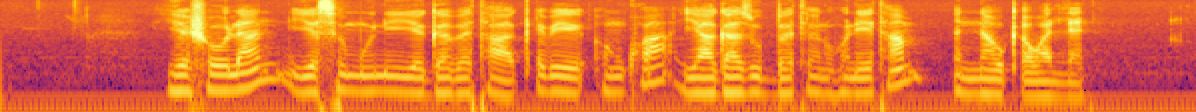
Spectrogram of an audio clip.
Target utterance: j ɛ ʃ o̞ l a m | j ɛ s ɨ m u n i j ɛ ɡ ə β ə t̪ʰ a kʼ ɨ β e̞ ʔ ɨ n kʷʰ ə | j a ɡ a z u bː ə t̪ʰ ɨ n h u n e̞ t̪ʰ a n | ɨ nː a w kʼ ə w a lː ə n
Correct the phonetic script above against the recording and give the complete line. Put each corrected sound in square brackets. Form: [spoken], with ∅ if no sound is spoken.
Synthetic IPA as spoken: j ɛ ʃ o̞ l a [n] | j ɛ s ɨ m u n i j ɛ ɡ ə β ə t̪ʰ a kʼ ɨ β e̞ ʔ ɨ [ŋ] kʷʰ [a] | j a ɡ a z u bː ə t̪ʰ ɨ n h u n e̞ t̪ʰ a [m] | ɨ nː a w kʼ ə w a lː ə n

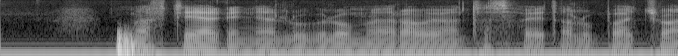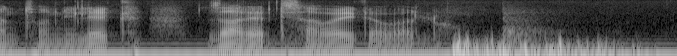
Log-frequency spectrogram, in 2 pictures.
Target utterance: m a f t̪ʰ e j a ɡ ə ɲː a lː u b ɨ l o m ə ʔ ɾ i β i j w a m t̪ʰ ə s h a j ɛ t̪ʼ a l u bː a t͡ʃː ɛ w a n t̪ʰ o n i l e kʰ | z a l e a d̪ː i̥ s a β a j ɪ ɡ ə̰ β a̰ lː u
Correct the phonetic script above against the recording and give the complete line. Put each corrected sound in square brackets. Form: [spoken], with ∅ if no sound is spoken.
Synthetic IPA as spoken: m [ə] f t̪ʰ e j a ɡ ə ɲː a lː u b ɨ l o m ə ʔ ɾ [a] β [a] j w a [n] t̪ʰ ə s [f] a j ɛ t̪ʼ a l u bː a t͡ʃː ɛ w a n t̪ʰ o n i l e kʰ | z a [ɾ] e a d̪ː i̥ s a β a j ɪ ɡ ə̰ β a̰ lː u

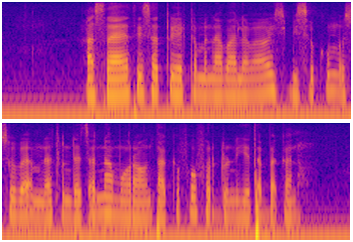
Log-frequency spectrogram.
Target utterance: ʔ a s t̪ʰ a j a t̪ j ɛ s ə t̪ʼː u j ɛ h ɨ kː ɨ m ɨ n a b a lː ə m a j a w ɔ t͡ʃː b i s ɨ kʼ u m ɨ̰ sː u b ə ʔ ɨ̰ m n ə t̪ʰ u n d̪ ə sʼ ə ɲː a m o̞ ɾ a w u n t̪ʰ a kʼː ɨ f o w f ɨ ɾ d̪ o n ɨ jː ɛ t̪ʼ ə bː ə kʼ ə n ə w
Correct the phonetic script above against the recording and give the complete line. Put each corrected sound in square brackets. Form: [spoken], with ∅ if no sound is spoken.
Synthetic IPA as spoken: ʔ a s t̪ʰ a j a t̪ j ɛ s ə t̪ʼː u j ɛ h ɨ kː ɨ m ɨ [nː] a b a [l] ə m a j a w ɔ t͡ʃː b i s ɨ kʼ u m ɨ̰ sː u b ə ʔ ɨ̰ m n ə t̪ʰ u n d̪ ə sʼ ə [nː] a m o̞ ɾ a w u n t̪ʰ a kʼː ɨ f o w f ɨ ɾ d̪ o n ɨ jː ɛ t̪ʼ ə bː ə kʼ ə n ə w

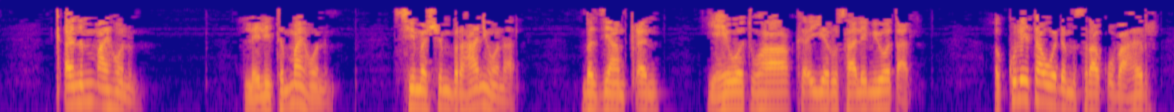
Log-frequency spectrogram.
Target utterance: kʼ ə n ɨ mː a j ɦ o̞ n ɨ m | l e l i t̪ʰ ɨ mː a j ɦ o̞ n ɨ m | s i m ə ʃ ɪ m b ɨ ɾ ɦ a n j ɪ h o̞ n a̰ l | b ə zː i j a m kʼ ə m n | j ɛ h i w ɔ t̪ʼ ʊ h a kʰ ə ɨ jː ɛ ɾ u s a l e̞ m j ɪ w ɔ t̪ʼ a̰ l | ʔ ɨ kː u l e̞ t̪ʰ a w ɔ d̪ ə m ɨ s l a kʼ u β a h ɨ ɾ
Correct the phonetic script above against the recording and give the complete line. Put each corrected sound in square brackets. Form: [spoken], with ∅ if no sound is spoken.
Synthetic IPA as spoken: kʼ ə n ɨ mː a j ɦ o̞ n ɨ m | l e l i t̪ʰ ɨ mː a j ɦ o̞ n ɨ m | s i m ə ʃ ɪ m b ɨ ɾ ɦ a n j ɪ h o̞ n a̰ l | b ə zː i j a m kʼ ə [∅] n | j ɛ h i w ɔ [t̪] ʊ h a kʰ ə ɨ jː ɛ ɾ u s a l e̞ m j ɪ w ɔ t̪ʼ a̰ l | ʔ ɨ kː u l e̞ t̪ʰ a w ɔ d̪ ə m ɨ s [ɾ] a kʼ u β a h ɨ ɾ

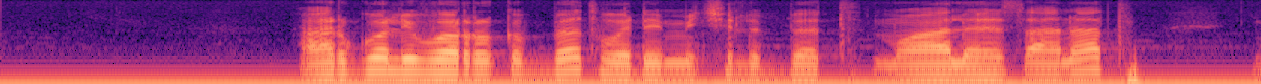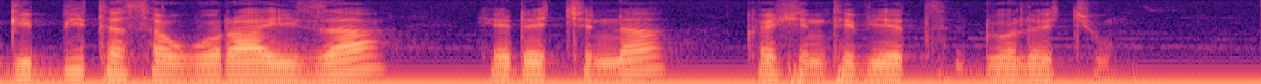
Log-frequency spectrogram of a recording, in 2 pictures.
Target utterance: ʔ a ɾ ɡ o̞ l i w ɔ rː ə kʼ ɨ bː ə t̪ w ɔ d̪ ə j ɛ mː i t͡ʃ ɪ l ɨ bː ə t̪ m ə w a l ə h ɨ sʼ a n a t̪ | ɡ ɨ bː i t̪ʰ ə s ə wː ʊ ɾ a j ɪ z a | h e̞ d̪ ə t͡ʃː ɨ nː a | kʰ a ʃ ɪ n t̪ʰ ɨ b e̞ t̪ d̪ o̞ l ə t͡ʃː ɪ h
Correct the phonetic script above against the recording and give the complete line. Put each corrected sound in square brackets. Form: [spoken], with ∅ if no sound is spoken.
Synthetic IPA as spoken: ʔ a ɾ ɡ o̞ l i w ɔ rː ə kʼ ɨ bː ə t̪ w ɔ d̪ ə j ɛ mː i t͡ʃ ɪ l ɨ bː ə t̪ m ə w a l ə h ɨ sʼ a n a t̪ | ɡ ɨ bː i t̪ʰ ə s ə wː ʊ ɾ a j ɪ z a | h e̞ d̪ ə t͡ʃː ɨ nː a | kʰ [ə] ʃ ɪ n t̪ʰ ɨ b e̞ t̪ d̪ o̞ l ə t͡ʃː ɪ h

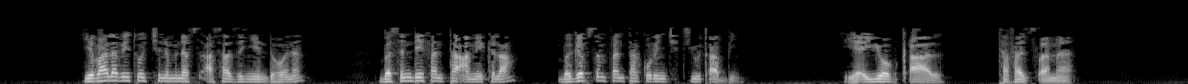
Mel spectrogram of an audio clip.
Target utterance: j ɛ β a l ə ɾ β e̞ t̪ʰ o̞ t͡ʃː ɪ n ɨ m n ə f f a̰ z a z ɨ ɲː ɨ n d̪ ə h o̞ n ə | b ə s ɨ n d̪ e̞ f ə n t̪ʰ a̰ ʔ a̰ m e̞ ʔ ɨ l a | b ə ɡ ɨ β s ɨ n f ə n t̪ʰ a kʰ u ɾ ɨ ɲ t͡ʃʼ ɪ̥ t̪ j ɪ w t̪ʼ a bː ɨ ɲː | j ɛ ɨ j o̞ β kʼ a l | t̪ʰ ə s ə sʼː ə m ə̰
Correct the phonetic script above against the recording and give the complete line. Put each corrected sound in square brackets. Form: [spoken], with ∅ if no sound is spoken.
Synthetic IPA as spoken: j ɛ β a l ə [∅] β e̞ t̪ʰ o̞ t͡ʃː ɪ n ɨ m n ə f [s] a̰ [s] a z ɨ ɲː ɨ n d̪ ə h o̞ n ə | b ə s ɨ n d̪ e̞ f ə n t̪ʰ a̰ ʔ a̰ m e̞ [k] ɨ l a | b ə ɡ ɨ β s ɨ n f ə n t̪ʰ a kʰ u ɾ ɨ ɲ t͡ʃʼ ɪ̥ t̪ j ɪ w t̪ʼ a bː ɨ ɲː | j ɛ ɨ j o̞ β kʼ a l | t̪ʰ ə [f] ə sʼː ə m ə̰

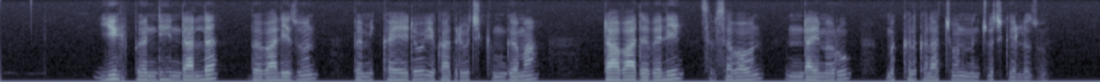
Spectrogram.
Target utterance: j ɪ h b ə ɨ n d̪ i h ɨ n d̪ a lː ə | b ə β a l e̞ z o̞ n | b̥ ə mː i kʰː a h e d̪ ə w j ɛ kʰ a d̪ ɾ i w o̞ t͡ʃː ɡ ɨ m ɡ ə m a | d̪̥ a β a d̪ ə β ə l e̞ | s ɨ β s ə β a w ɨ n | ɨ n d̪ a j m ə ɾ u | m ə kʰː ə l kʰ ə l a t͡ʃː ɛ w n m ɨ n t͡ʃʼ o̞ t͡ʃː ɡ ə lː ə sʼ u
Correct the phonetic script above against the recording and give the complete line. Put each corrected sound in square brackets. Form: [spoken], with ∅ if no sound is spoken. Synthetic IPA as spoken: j ɪ h b ə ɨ n d̪ i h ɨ n d̪ a lː ə | b ə β a l e̞ z o̞ n | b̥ ə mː i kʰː a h e d̪ ə w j ɛ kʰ a d̪ ɾ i w o̞ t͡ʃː ɡ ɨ m ɡ ə m a | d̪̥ a β a d̪ ə β ə l e̞ | s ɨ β s ə β a w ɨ n | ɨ n d̪ a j m ə ɾ u | m ə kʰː ə l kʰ ə l a t͡ʃː ɛ w n m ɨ n t͡ʃʼ o̞ t͡ʃː ɡ ə lː ə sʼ u

